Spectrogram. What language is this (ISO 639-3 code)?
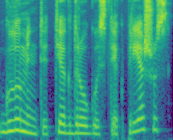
lit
